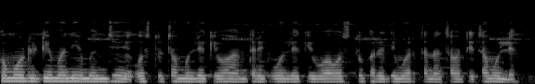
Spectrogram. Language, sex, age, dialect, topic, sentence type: Marathi, male, 18-24, Southern Konkan, banking, statement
